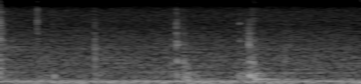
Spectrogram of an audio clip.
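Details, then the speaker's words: International cabover semi transmission, engine off: air range shift stuck in high range and not engaging properly; a low air hiss with sharp isolated clicks as the range selector is toggled. The assembly may need to be taken apart and cleaned. "well it was stuck in high range and we did get back down to low range now I'm not sure if it's actually going to if it's working though"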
